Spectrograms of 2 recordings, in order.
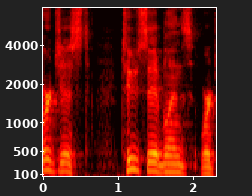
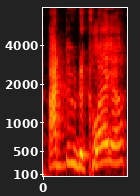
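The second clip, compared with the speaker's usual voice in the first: very high, loud Southern exclamation; over-the-top Southern flourish; hammed-up Southern belle accent; 6 dB louder than usual. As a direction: squeal it in mock Southern style. Comic Southern sign-off of intro.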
